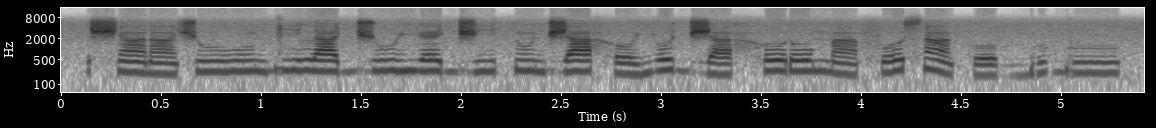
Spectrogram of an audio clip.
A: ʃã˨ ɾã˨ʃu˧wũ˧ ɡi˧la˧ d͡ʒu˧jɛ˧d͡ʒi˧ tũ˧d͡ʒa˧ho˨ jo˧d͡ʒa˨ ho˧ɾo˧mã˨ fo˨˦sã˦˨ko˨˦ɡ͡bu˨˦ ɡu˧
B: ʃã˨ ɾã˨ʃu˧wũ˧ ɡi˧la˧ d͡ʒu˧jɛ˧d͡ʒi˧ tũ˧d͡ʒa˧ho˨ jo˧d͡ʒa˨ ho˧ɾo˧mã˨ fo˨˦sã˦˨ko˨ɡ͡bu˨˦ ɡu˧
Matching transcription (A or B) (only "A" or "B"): B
